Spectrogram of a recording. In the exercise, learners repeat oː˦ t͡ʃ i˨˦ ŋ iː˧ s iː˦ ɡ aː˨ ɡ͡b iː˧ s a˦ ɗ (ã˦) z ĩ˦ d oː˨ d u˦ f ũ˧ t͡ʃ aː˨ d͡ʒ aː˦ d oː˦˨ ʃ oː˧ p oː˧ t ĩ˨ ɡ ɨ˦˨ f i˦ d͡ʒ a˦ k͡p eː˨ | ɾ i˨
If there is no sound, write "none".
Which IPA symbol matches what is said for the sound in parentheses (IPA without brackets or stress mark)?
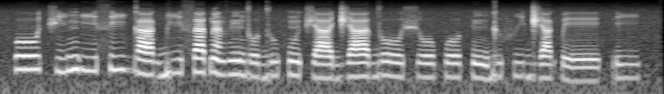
ã˦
